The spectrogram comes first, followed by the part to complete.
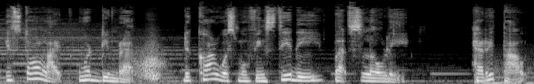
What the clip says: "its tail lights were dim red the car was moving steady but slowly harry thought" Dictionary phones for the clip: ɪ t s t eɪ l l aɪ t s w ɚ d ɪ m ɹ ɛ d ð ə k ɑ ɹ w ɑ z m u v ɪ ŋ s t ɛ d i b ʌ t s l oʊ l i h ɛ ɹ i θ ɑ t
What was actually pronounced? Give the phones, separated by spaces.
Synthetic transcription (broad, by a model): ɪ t s t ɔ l l aɪ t w ɚ d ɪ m ɹ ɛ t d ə k ɑ ɹ w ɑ s m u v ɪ ŋ s t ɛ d i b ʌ t s l oʊ l i h ɛ ɹ i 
